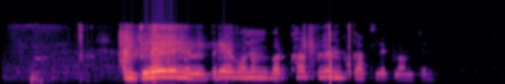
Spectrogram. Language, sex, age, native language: Icelandic, male, 11, Icelandic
